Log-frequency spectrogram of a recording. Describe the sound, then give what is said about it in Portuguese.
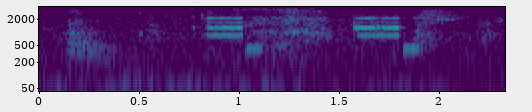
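Electronic telephone tones signal an incoming call from an insurance company during a phone conversation: two short, steady beep bursts over faint line hiss. “Tem um negócio de seguros me ligando, vou desligar.”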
